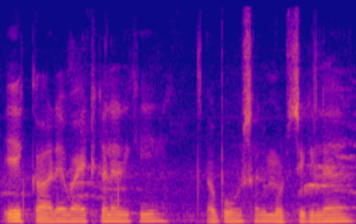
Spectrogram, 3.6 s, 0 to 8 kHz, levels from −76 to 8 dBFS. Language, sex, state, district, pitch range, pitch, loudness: Hindi, male, Uttar Pradesh, Saharanpur, 110-120 Hz, 115 Hz, -17 LUFS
